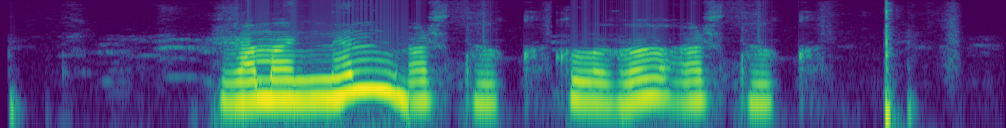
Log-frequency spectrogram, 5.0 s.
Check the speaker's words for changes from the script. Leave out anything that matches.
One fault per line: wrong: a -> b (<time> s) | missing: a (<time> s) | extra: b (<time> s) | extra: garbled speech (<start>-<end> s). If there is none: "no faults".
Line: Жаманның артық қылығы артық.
no faults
